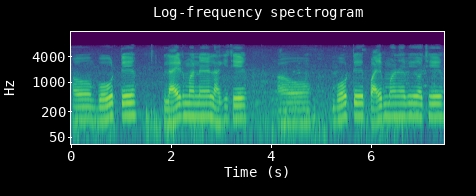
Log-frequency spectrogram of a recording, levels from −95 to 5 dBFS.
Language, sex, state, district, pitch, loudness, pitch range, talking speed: Odia, male, Odisha, Sambalpur, 140 Hz, -17 LUFS, 125-155 Hz, 90 wpm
